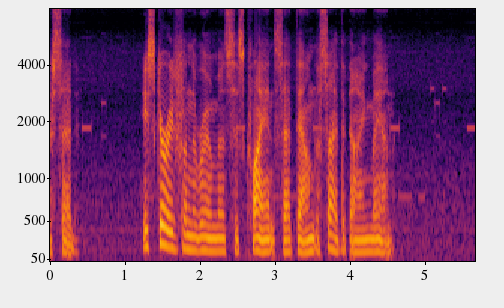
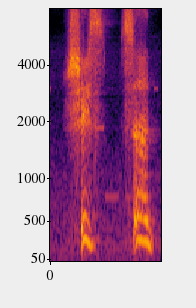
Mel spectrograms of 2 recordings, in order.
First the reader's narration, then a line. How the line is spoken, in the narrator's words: the old man rasped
